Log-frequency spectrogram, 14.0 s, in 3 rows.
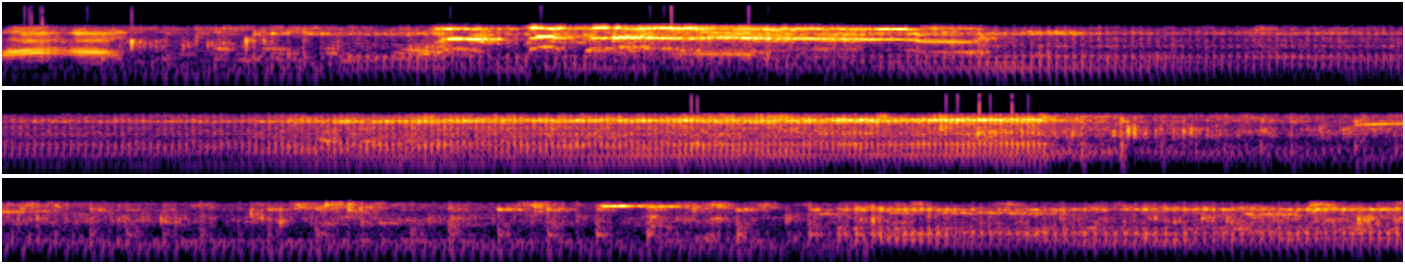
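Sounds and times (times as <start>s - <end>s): motorcycle engine revving: 0.0s - 14.0s
rooster crowing: 1.4s - 3.5s.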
